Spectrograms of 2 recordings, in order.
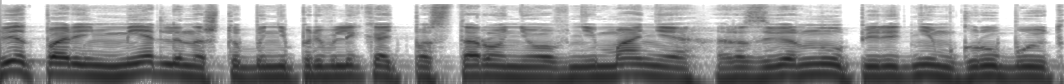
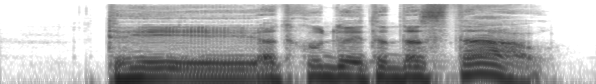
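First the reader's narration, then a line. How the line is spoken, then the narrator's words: Low slightly hoarse voice. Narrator (Russian): Его голос стал низким и даже чуть хриплым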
